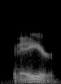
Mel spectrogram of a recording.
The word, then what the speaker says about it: Beyer: Bayer. – Bayer, uh, spelled like the company Bayer. – Oh, the B A E R or whatever that is. Mm, yeah, B E Y E R.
